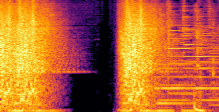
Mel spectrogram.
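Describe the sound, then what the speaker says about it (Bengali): Two heavy punch impacts from a fist skin in the Free Fire video game, each a sharp thwack with a whooshing tail, separated by a short silence, the second ringing slightly. "ফিস্ট স্কিনের সাউন্ড ইফেক্টও অসাধারণ।"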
